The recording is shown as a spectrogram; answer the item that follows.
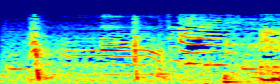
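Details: Domestic cat meowing in a short run of calls: a brief sharp meow, then longer tonal meows with clear harmonics, the last one drawn out and falling, with faint music and a little speech in the background.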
